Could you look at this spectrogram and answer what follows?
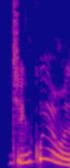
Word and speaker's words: Dziękuję: Dziękuję is just thank you, yet it's quite difficult to pronounce.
